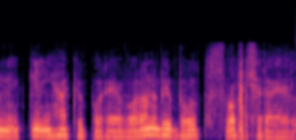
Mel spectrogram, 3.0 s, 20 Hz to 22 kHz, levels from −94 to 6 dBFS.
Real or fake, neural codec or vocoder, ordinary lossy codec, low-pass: fake; codec, 16 kHz, 4 kbps, FreqCodec, smaller model; none; 7.2 kHz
